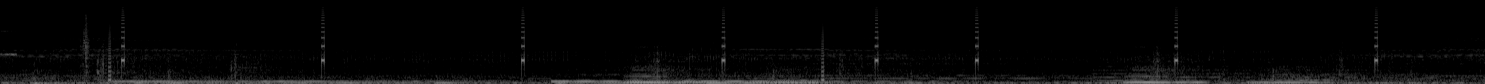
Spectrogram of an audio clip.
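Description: Electronic beeps sound at a steady pace.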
